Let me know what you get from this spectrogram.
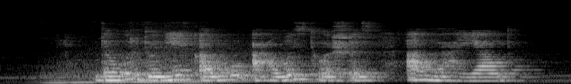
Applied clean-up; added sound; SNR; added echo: none; Accelerating, revving, vroom; 15 dB; reverberation time 0.9 s.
